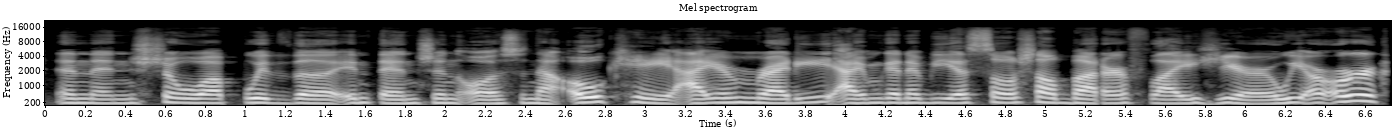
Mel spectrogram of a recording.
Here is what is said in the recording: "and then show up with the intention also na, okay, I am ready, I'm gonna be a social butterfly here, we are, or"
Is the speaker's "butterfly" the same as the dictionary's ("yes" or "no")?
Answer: yes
